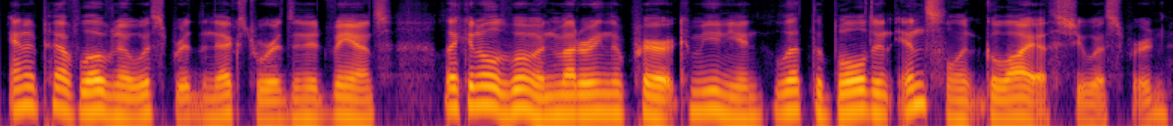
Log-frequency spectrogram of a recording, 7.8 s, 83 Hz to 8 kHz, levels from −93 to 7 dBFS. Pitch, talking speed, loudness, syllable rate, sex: 130 Hz, 190 wpm, -18 LUFS, 5.7 syllables/s, male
